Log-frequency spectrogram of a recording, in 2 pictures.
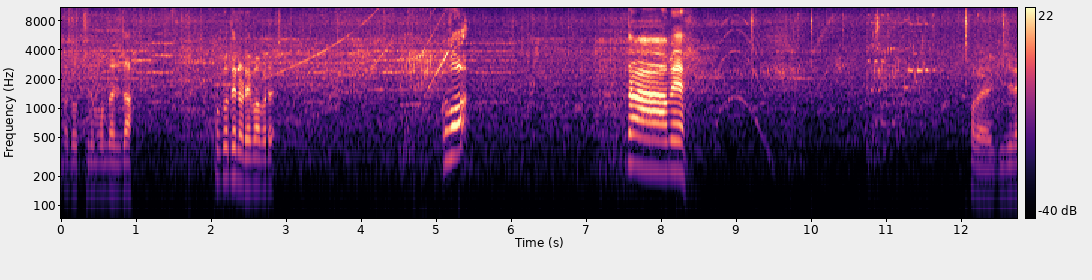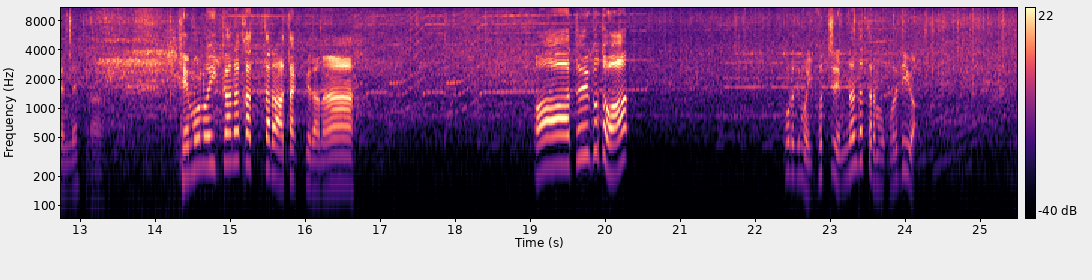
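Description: A pachinko machine plays electronic jingles and sound effects.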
